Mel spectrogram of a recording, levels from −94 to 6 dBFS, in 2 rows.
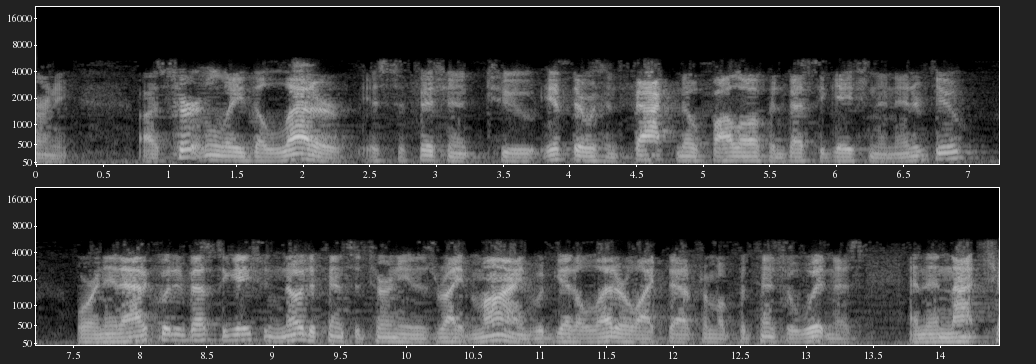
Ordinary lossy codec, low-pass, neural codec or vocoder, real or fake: Opus, 32 kbps; 5.4 kHz; none; real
